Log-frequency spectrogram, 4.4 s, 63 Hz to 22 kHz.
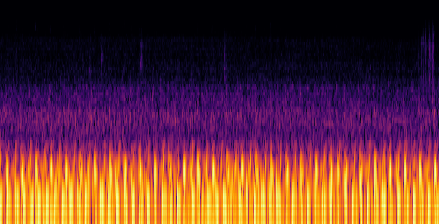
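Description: Honda Grom's 125 cc single-cylinder engine idling steadily at a stop.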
